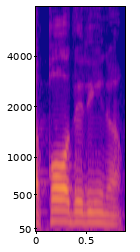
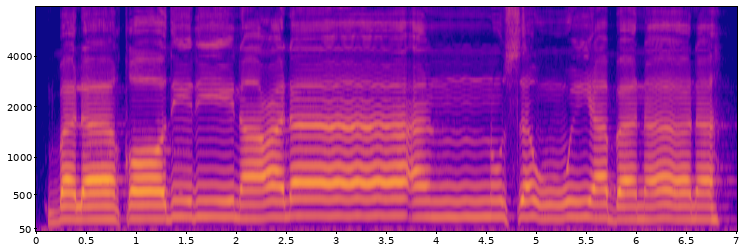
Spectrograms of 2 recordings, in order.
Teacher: قاف موٹا، را باریک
